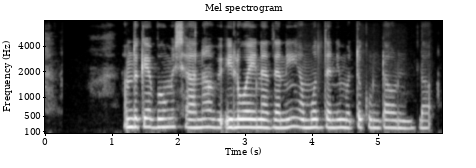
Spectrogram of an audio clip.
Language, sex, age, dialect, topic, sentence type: Telugu, female, 18-24, Southern, agriculture, statement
